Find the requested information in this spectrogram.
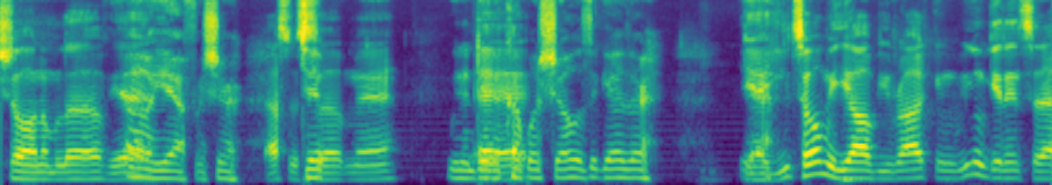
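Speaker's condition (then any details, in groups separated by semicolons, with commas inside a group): No condition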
